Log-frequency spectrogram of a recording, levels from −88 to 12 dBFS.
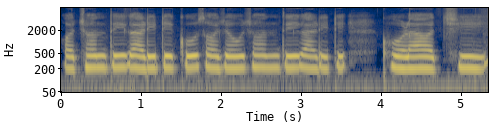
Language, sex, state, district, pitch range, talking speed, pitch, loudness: Odia, female, Odisha, Sambalpur, 205-220 Hz, 80 wpm, 215 Hz, -12 LUFS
